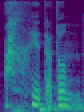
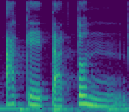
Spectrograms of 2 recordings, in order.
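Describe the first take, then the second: First: The second consonant is a throaty h sound. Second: The second consonant is a hard k sound. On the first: The speaker calls it right. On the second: The speaker calls it wrong.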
